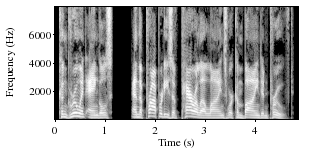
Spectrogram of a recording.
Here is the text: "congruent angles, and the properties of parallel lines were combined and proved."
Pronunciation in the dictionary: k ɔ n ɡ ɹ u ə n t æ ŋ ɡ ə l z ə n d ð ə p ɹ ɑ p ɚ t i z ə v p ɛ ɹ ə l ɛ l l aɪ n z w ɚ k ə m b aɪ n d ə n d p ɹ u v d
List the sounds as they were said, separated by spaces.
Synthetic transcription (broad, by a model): k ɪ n ɡ ɹ u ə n t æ ŋ ɡ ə l z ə n ð ə p ɹ ɑ p ɚ t i z ə v p ɛ ɹ ə l ɛ l l aɪ n z w ɚ k ə m b aɪ n d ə n p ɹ u v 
